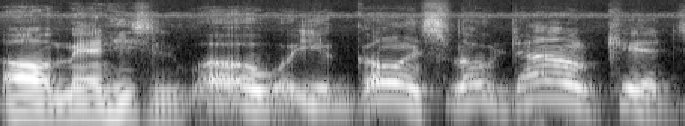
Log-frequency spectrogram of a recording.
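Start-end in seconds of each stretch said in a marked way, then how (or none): 0.9-3.4 husky man's voice, a bit high, calling out. Retelling what a man said down in the gym basement, imitating a man's husky voice. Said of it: "He had a real husky voice".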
